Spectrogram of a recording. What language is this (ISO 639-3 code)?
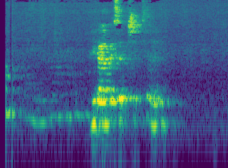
ces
